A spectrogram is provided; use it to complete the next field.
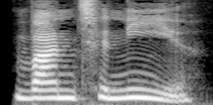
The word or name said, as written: वांछनीय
